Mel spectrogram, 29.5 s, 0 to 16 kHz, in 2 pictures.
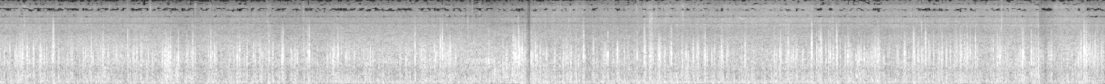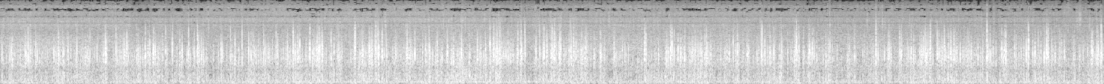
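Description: V8 TVR sports car driving with its roof off: wind buffets the microphone over the steady running of the V8 engine and road noise.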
